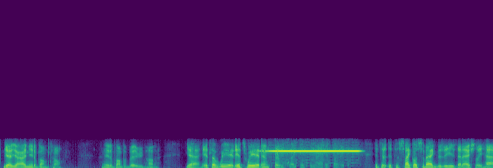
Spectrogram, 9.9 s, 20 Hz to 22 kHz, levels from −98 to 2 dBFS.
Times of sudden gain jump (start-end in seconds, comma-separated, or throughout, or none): 3.41-4.68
